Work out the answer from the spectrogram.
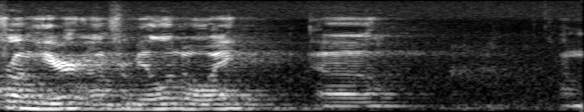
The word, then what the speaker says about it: Illinois: I'm from Illinois. I'm not necessarily proud of that. The ass is silent. Anybody that says Illinois, you know they're not from Illinois.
